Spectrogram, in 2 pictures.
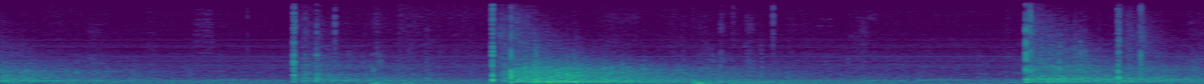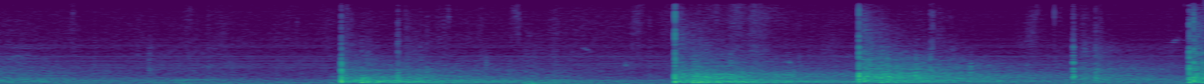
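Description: Baseballs smacking into catchers' mitts, about eight sharp pops at irregular intervals, each leaving a long echo around a large gymnasium.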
